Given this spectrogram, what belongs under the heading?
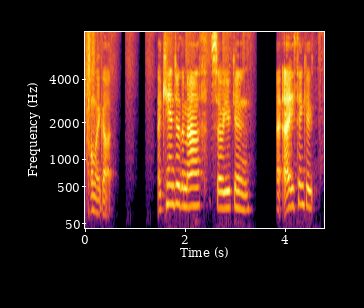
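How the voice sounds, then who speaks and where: With a non-native accent, a woman speaks at a fairly slow pace. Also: very clean recording, silent background. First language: not English. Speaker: gaming YouTuber. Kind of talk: let's play commentary. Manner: hesitant, many fillers.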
